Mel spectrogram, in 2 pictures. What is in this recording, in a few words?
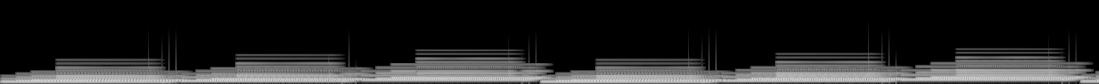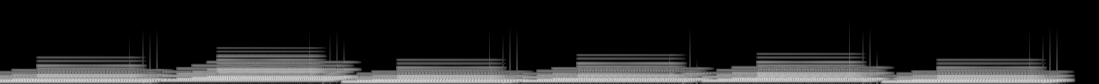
twelve tet progression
